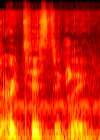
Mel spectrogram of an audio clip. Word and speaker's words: artistically: offerings yeah nice job the word is artistically artistically yep so the stress is on that second teeth artistically tasty okay so what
